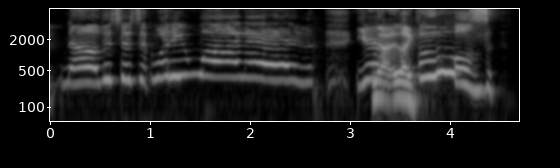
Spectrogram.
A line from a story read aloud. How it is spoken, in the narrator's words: Gilliman screaming at priests, being like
